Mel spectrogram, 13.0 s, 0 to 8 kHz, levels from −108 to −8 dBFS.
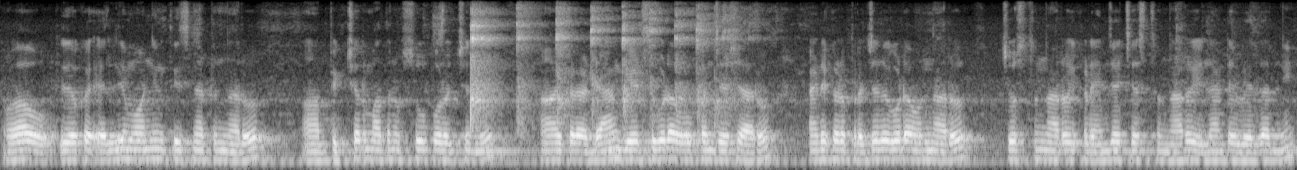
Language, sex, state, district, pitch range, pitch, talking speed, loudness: Telugu, male, Telangana, Nalgonda, 115-125 Hz, 120 Hz, 135 wpm, -21 LUFS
